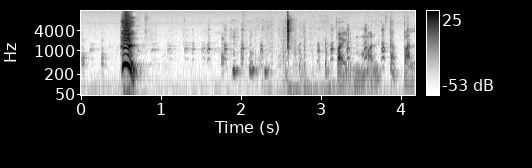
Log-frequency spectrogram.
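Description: Chickens clucking in short, scattered bursts, one sharp loud squawk near the start, then a run of soft clucks and a few louder calls close by, with a person shooing them.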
